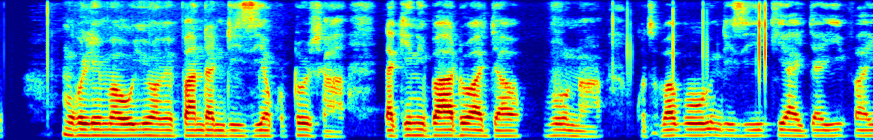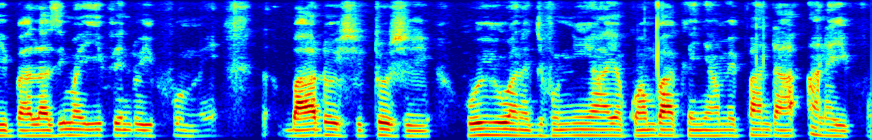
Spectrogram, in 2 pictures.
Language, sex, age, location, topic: Swahili, female, 36-49, Wajir, agriculture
